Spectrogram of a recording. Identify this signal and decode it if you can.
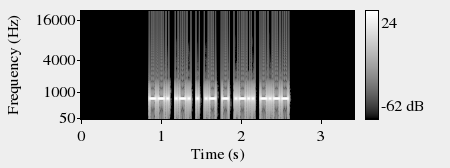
Morse code, heard as a keyed tone, about 44 wpm, 700 Hz. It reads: GREATLY
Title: LY Suffix - Top 100 Words with Base Words 45wpm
